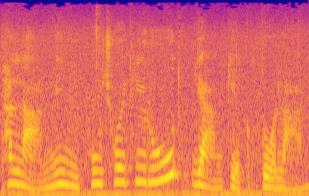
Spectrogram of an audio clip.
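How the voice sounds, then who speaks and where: A woman's voice: medium pitch, very animated, fast, a little hiss or hum, natural voice, poor audio. An actress playing a stern, bossy old grandmother who scolds dramatically. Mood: scolding. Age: older. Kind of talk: television drama acting. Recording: music score behind.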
